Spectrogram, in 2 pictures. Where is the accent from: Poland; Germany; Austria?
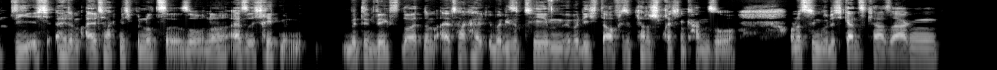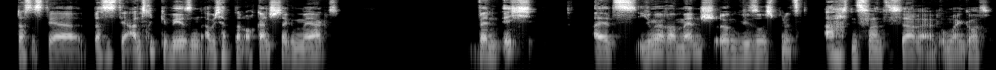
Germany; Schweinfurt, Bavaria; now in Berlin, Germany; ich bin in Schweinfurt aufgewachsen, das ist auch in Bayern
